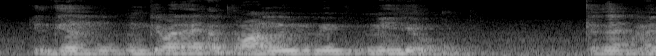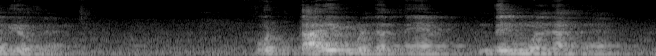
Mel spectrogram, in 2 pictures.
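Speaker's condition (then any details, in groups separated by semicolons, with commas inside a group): Cerebral palsy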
